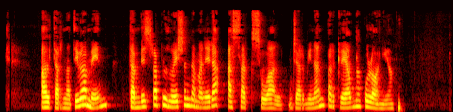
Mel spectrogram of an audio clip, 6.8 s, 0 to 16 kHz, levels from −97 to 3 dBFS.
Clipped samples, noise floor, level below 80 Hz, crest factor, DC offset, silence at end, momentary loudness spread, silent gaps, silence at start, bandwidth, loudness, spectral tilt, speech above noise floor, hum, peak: under 0.1%; -72 dBFS; -64 dBFS; 20 dB; under 0.1%; 0.8 s; 9 LU; none; 0.1 s; 11.5 kHz; -26 LUFS; -5.5 dB/octave; 47 dB; none; -6 dBFS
